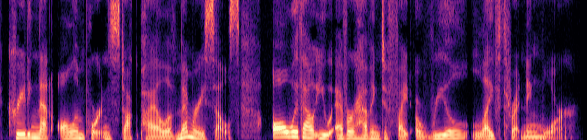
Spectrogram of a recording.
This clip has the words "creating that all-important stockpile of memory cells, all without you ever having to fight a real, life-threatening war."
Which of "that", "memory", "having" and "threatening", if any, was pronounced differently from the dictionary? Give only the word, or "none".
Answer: none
